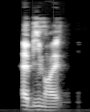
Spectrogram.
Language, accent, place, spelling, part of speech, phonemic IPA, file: French, France, Lyon, abîmerait, verb, /a.bim.ʁɛ/, LL-Q150 (fra)-abîmerait.wav
- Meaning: third-person singular conditional of abîmer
